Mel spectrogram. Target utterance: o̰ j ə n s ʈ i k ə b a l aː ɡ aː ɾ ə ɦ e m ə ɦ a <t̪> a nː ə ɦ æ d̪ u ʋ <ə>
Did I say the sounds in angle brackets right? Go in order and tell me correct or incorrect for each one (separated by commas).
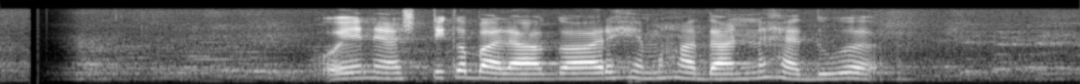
incorrect, correct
